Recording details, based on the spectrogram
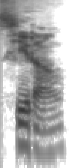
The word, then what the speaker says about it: Hirang: Well, so, I mean, I know how to pronounce my last name in like Tagalog, which is Hirang. – Hirang. – But then my first name is spelled R-Y-N-E, which is, I mean, there's other people that have that spelling I've seen before.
